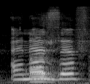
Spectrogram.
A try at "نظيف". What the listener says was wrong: لا نظيف is clean. نزيف is bleeding. نظيف.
